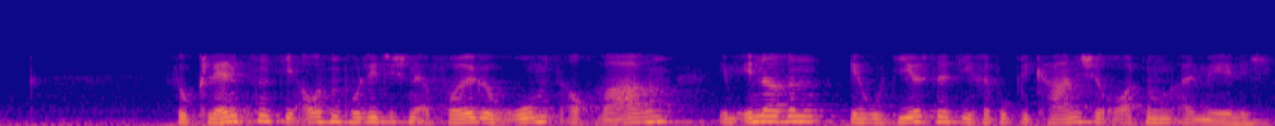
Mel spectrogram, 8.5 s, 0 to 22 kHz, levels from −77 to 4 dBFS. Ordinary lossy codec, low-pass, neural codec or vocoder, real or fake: AAC, 24 kbps; 3.6 kHz; none; real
